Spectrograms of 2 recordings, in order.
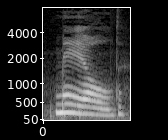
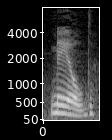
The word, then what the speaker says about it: mailed: cross crossed next male mailed this one's a D sound male mailed and then we have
